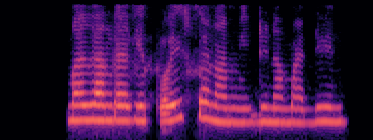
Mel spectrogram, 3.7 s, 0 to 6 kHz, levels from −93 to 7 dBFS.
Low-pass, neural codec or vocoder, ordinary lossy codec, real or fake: 5.4 kHz; codec, 24 kHz, 3 kbps, HILCodec; MP3, 48 kbps; fake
